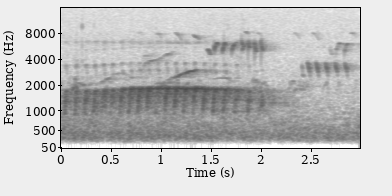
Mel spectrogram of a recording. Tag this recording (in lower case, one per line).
bird
wild animals
animal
